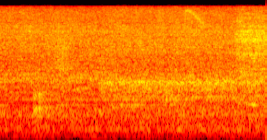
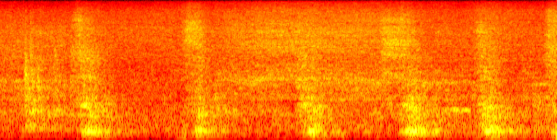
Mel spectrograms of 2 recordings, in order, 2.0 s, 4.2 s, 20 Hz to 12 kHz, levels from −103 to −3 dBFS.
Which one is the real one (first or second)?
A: first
